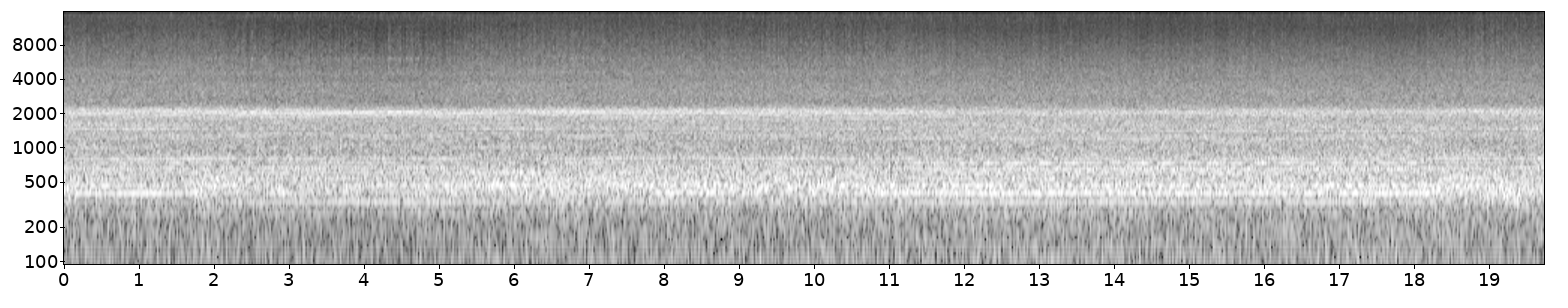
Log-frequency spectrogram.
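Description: Paramotor engine and propeller running steadily in flight, very loud and close, holding one constant pitch with no change in throttle.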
